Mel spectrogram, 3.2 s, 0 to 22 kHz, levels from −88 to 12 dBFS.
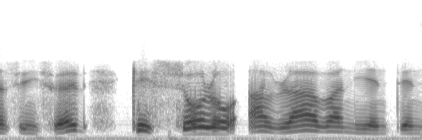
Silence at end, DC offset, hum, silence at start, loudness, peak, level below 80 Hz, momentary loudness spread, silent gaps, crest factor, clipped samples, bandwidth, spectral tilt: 0 s; under 0.1%; none; 0 s; -20 LUFS; -6 dBFS; -56 dBFS; 7 LU; none; 14 dB; under 0.1%; 3.7 kHz; -8 dB/octave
